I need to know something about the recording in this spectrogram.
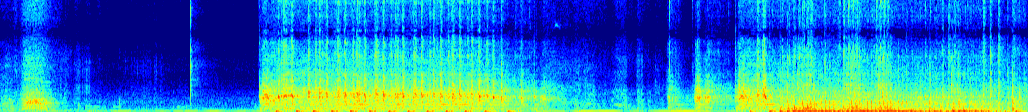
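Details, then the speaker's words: Small free ATV, ether in the intake: rapid even cranking, then a ragged brief catch that dies, running only on ether. Owner suspects a clogged carburetor that needs tearing down. "no I was just running on ether all right well so we're going to have to tear the carb down cuz it looks like that's not it's uh clogged up or something cuz it ran on ether a little bit but that was it"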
